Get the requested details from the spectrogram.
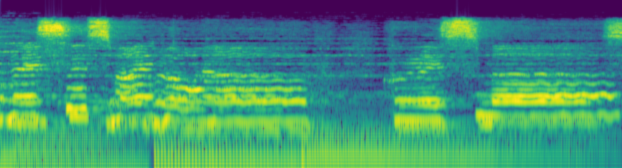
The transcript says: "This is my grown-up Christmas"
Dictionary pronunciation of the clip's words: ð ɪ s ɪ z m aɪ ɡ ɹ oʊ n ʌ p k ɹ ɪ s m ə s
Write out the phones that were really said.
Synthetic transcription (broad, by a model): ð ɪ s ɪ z m aɪ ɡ oʊ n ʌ k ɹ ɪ s m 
